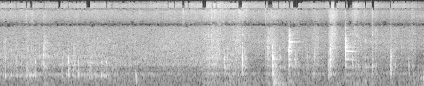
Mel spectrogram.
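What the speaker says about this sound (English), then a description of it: "I'll just add all these veggies in to cook with it" Chopped vegetables tumbling into a pan of browned ground meat, soft patter and light sizzle followed by scattered utensil scrapes and clinks against the cookware, close and moderately quiet with no talking.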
